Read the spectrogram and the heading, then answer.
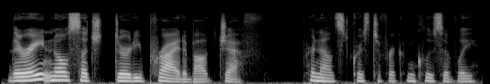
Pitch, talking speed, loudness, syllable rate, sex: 155 Hz, 135 wpm, -19 LUFS, 5.4 syllables/s, female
